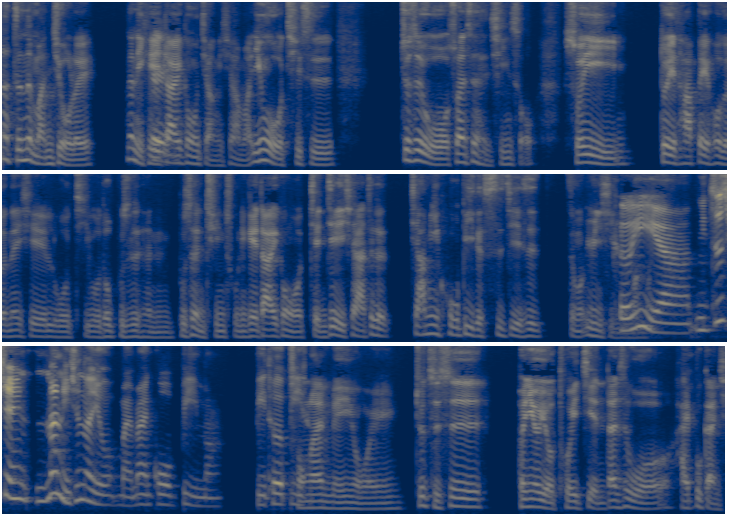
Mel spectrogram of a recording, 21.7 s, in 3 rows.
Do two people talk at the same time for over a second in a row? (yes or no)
no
